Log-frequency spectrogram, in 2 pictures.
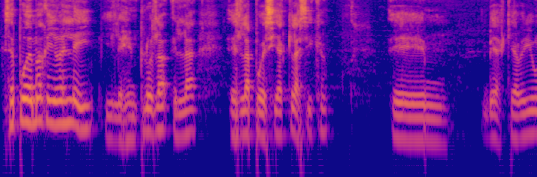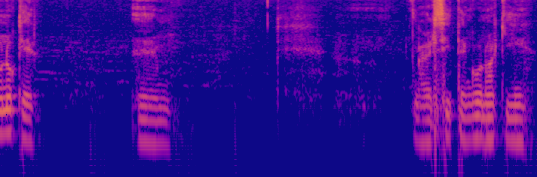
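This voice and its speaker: A man, a singer and poet explaining rhythm in poetry in a relaxed café talk. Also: mid-range voice. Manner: explanatory, chants rhythm syllables. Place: café event in Cali.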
